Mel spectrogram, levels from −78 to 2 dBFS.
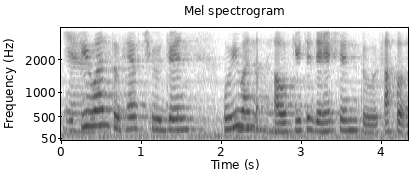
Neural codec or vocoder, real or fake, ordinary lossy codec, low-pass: none; real; none; 3.6 kHz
